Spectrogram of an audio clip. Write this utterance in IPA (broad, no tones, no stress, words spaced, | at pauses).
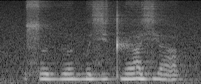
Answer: sœʎœn̪əzʲœtʲ ɳazʲa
